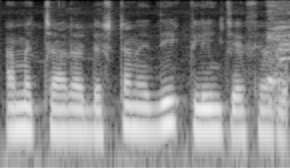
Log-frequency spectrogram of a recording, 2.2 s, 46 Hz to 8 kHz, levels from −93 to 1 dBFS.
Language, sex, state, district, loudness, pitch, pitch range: Telugu, male, Andhra Pradesh, Sri Satya Sai, -14 LUFS, 145 Hz, 140-150 Hz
